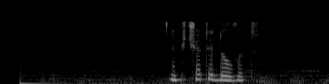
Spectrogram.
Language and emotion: Russian, neutral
